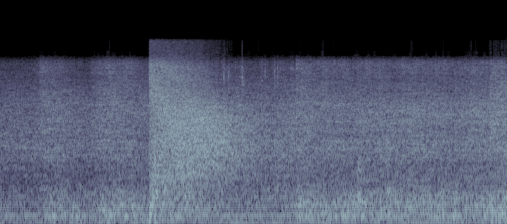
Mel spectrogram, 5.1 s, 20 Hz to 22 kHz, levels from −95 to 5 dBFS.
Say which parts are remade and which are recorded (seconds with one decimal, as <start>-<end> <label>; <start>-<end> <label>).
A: 0.0-5.1 recorded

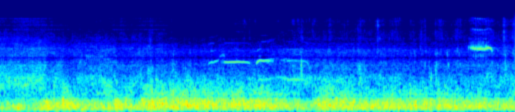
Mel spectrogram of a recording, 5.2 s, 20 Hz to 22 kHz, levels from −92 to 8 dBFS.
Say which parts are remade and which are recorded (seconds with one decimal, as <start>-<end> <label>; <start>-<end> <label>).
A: 0.0-0.7 remade; 0.7-1.1 recorded; 1.1-1.7 remade; 1.7-5.2 recorded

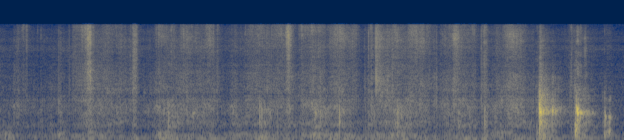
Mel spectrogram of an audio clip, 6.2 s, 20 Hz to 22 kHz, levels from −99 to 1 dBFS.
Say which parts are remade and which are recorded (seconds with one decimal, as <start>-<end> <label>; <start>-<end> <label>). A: 0.0-6.2 remade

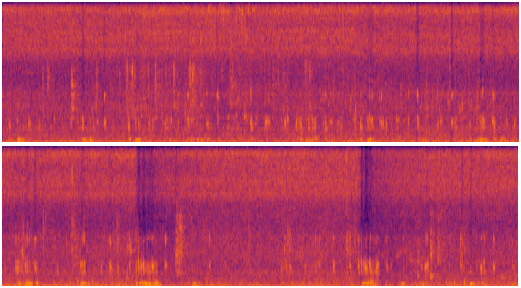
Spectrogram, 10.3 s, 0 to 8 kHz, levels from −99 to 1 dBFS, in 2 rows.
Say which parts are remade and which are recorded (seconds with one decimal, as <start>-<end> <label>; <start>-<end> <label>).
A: 0.0-2.0 recorded; 2.0-2.7 remade; 2.7-10.3 recorded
